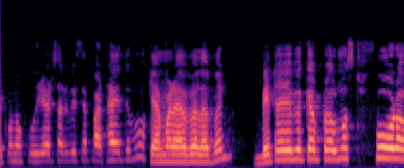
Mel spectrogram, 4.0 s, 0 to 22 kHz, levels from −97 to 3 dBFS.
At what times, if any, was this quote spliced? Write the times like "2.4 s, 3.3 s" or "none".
1.3 s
